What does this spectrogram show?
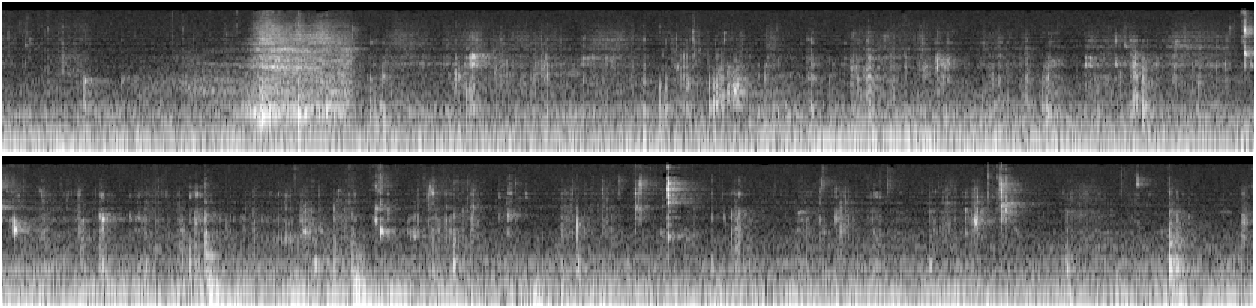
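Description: Close-miked chewing of wet, slimy cooked spinach, with scattered short wet clicks and smacks from the mouth. A metal fork clinks and scrapes in a glass bowl about halfway through.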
